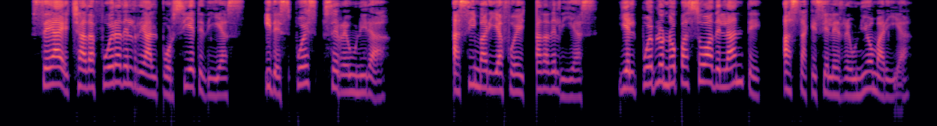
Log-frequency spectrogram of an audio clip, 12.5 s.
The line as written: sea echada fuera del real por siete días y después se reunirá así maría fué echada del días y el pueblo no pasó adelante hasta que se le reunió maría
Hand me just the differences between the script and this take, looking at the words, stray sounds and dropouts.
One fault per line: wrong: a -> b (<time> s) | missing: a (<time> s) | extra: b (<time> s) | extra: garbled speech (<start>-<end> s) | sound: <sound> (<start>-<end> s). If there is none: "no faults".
sound: dropout (7.0-7.2 s)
